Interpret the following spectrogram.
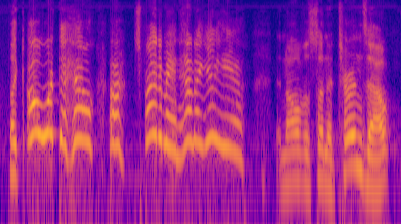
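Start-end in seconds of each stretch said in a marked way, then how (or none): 0.3-2.5 put-on much higher, quavering old lady voice; old grandma. Friend retelling the movie, voicing a confused old grandma high. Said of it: "It's some old grandma".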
